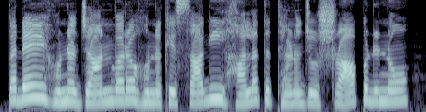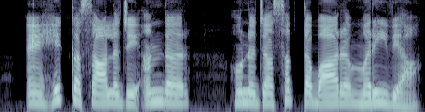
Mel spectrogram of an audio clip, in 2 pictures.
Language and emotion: Sindhi, neutral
